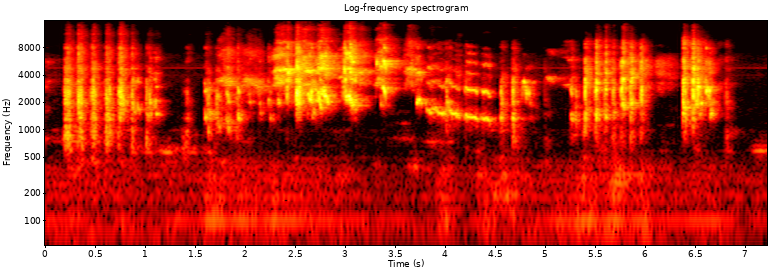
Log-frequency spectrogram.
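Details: Happy budgerigar singing: rapid ticking chirps leading into dense, scratchy chattering warble with squeaks and buzzy notes, pausing briefly before more clicking bursts; low hum beneath.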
